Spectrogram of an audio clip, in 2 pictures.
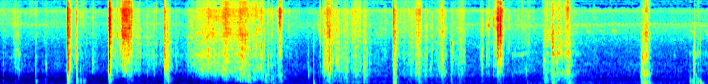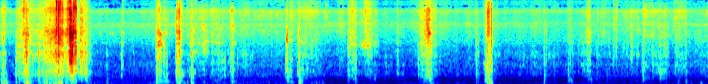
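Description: Banana leaves rustling and crackling and chayote fruit knocking into a woven bamboo basket as it is lined and packed by hand: irregular taps and rustles, with longer, louder leaf rustling about four seconds in and again around fourteen to sixteen seconds.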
